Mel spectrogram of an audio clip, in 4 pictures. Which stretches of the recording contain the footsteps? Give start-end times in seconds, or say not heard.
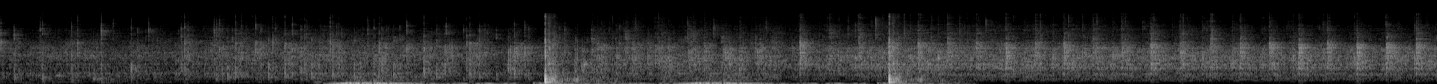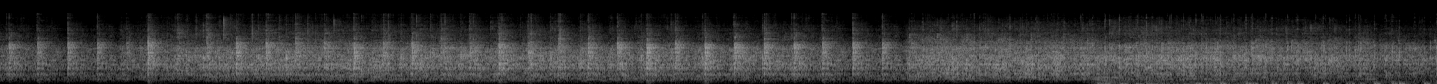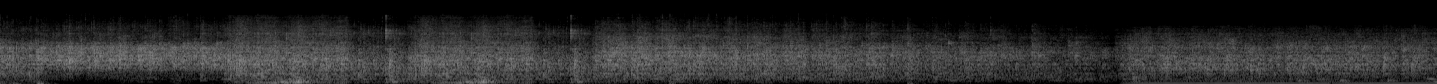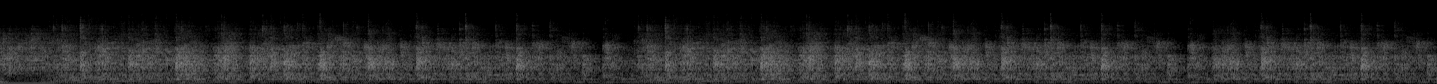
not heard.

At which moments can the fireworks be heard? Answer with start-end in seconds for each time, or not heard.
3.2-9.7.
